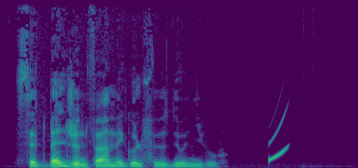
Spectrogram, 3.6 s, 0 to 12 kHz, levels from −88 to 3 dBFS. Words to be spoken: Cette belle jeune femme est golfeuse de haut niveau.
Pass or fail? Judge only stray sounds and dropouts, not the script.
fail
